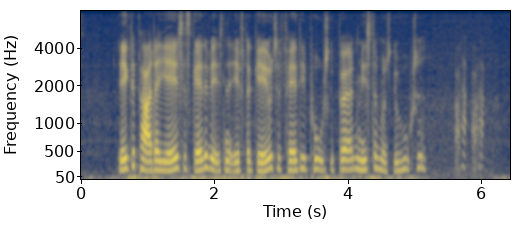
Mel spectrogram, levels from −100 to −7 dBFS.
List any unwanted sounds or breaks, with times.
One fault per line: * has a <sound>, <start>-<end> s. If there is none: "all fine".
* has a laugh, 5.6-6.1 s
